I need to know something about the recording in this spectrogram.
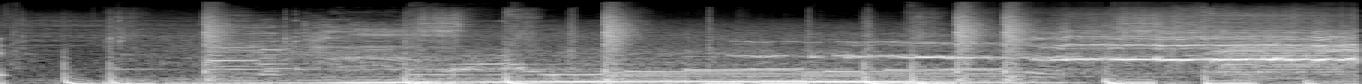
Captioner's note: engine roaring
